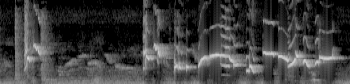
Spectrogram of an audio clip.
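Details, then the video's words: Oriental magpie-robin in loud ngeplong song, answering another magpie-robin and unloading its repertoire; sharp clicks and short notes lead into a rapid run of whistled slurs and jumps, about four notes a second. "KACER NGEPLONG KACER LAIN LANGSUNG RESPON NGEPLONG BONGKAR ISIAN"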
